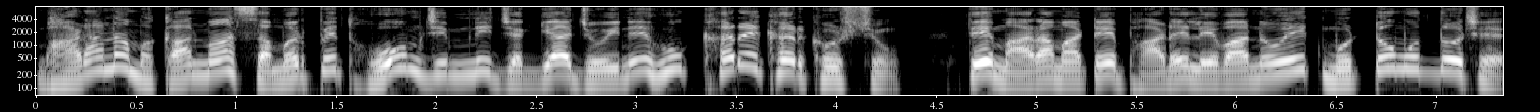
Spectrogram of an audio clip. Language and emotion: Gujarati, surprised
